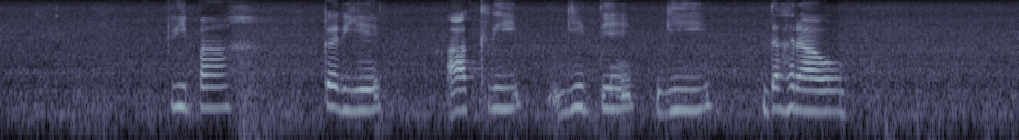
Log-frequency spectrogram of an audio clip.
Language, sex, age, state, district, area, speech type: Dogri, female, 18-30, Jammu and Kashmir, Samba, rural, read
